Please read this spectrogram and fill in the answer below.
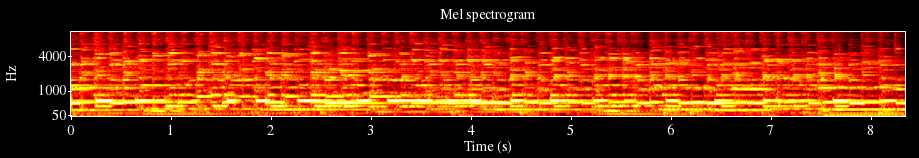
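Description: Balinese gamelan music for the Rejang dance: bronze metallophones ringing in fast repeated note patterns over sustained lower tones.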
